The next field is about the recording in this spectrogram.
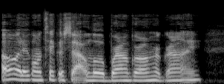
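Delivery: playful, joking tone. Recounting a chat with a woman, the speaker quotes their own reply: retelling own joking remark. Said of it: "and I'm joking".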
